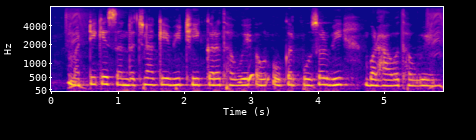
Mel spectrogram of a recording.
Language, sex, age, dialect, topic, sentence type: Bhojpuri, female, 18-24, Western, agriculture, statement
